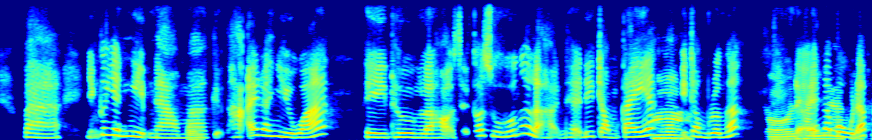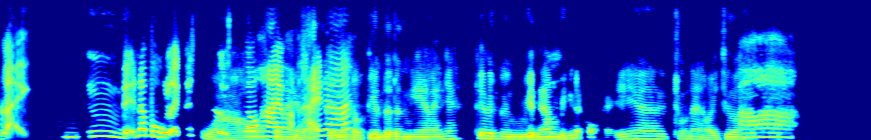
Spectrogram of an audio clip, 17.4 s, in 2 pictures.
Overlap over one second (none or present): present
